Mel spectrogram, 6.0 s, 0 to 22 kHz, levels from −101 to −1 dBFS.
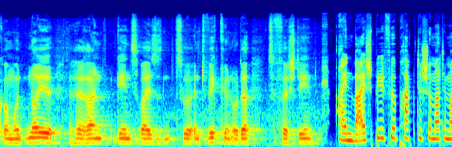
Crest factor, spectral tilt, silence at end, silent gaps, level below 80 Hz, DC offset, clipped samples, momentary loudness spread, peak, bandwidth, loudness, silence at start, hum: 18 dB; -5.5 dB/octave; 0 s; none; -56 dBFS; under 0.1%; under 0.1%; 7 LU; -6 dBFS; 14.5 kHz; -24 LUFS; 0 s; none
